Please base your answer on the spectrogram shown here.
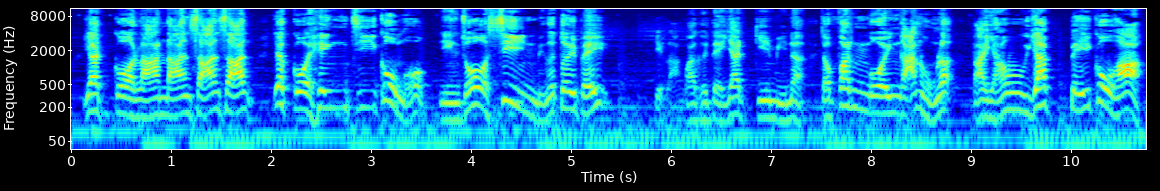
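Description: A man's voice: medium pitch, a bit bright. A man with a Cantonese accent narrating martial-arts tales as a traditional storyteller, theatrical and emphatic at sentence endings.

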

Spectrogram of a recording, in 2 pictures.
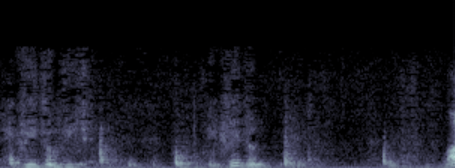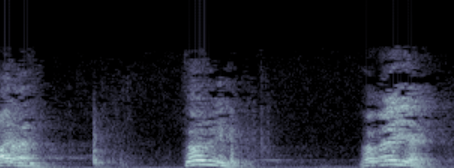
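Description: A creaky-voiced, resolute detective husband. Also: male voice, high-pitched, huge pitch swings, slow pace, highs cut off, exaggerated voice. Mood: urgent. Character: Paul, a calm resolute male detective husband. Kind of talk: 1960s Dutch radio drama acting. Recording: noisy old 1960s radio recording.

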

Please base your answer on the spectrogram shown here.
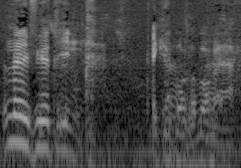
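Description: Male actor as sardonic colonel, commanding, lively intonation, radio play, loud crowd behind. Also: medium pitch, normal speed, lightly acted.

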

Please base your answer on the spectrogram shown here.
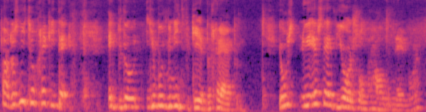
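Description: A woman's voice: fairly high pitch, sing-song, fairly quick, distant mic, a little hiss or hum. A middle-aged actress playing a strict, interrogating mother in a radio soap. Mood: concerned, probing. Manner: stern, interrogating. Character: strict mother confronting her teenage son. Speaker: actor. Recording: dull roomy radio recording, off-mic.

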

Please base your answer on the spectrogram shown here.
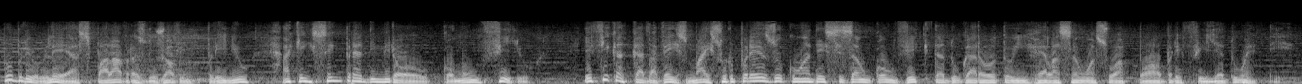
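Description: A man's voice: low voice, sing-song, unhurried. A man narrating a radio drama with dramatic, scripted storytelling delivery. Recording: muffled lo-fi, music underneath.

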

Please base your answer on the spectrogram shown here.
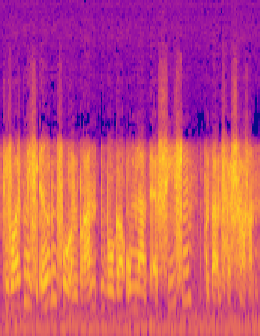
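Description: A woman's voice: medium pitch, animated, fast, noisy background. Shaken woman on tinny phone line. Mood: grateful, shaken. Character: grateful, shaken woman rescued from kidnappers, a mother. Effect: satellite phone filter. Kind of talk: German audio drama acting.

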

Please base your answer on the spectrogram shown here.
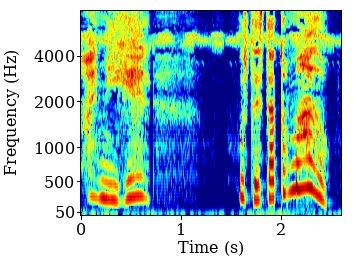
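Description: An actress with a Costa Rican accent playing an anxious wife who placates and pleads in a radio soap opera. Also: female voice, high voice, animated, unhurried, darkish tone, breathy edge, dry recording, heavily acted. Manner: pleading, flustered.

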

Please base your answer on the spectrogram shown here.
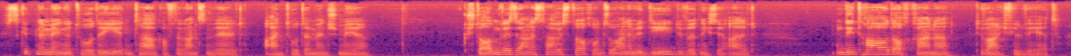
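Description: A man's voice: sits low, expressive, moderate pace. A man in a German radio drama playing a cynical 23-year-old murderer who taunts his father in a cold, flippant, insinuating way. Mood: callous.

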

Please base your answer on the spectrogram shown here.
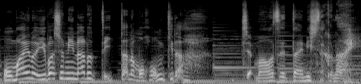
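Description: Brash, conflicted young man, voice drama. Blunt, rough phrasing, highly animated intonation, music underneath. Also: quick pace. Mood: desperate outburst. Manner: rough, blunt casual speech. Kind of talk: Japanese voice drama acting.

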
